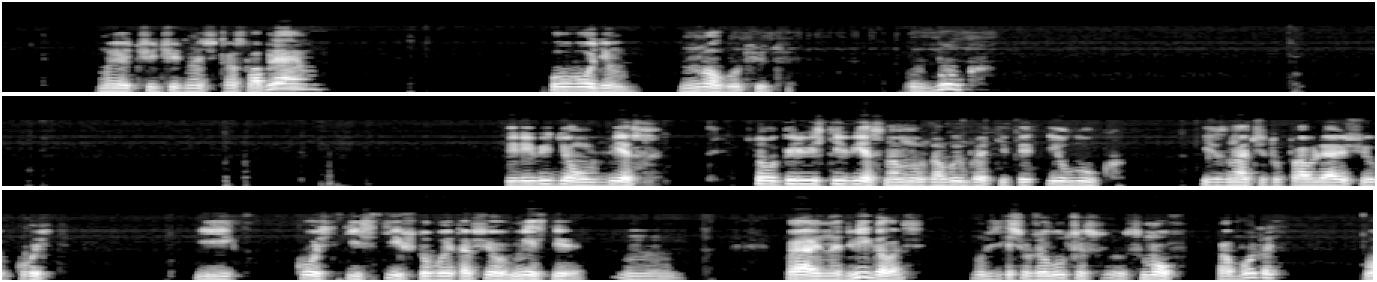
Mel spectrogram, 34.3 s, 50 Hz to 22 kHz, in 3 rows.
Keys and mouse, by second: 3.4 click, 4.5 g, 5.9 click, 6.3 g, 7.6-10.9 middle drag, 11.6 click, 13.1 KP_3, 17.0 middle click, 19.4 shift+click, 23.0 KP_1, 24.3 middle click, 25.9 shift+click, 28.1 KP_3, 32.1-34.3 drag.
